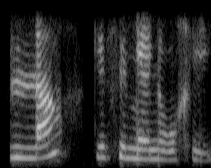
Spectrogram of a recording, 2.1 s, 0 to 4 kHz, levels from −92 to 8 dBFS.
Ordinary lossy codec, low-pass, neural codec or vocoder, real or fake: none; 3.6 kHz; none; real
